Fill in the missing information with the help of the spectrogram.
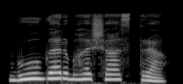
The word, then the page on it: ಭೂಗರ್ಭಶಾಸ್ತ್ರ: bhū garbha śastra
